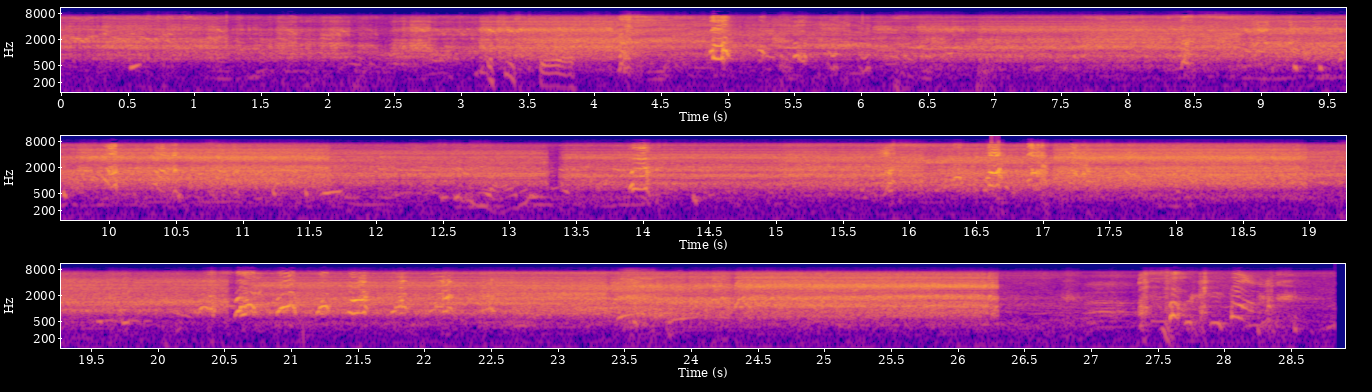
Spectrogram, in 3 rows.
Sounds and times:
Giggle: 0.4s - 7.4s, 8.4s - 14.2s, 23.4s - 24.2s, 27.4s - 28.7s.

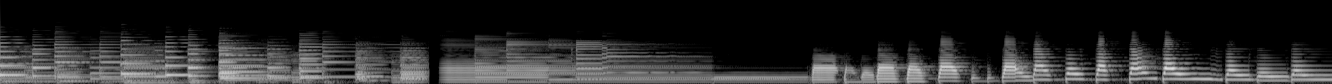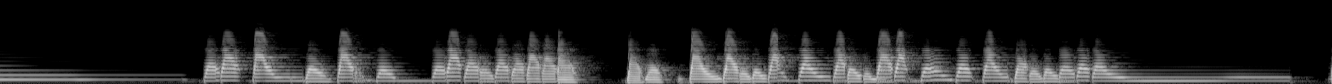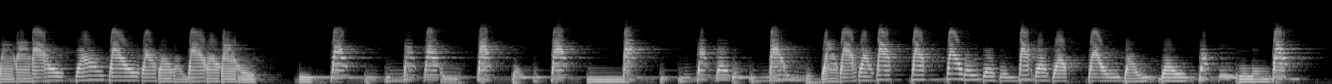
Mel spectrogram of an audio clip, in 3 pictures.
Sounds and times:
Distortion: 0.0s - 39.9s
Music: 0.0s - 39.9s.

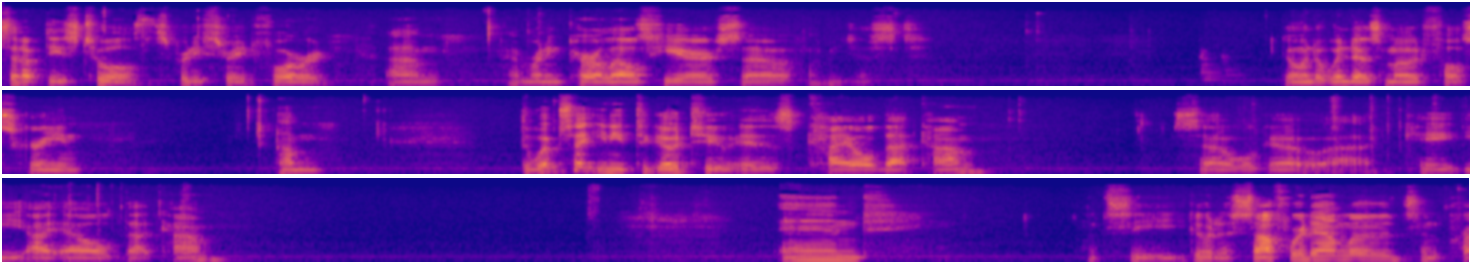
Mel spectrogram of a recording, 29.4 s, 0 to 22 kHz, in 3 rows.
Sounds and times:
Speech: 0.0s - 6.2s, 8.5s - 10.4s, 11.5s - 12.0s, 13.3s - 16.4s, 17.6s - 21.2s, 24.8s - 25.8s, 26.8s - 29.3s.

